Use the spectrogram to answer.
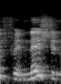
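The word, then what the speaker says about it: finished: रहा है ठीक है अभी इसमें अगर डी या फिर ईडी जुड़ जाए हमने ऐसा कहा कि डी या ईडी जुड़ जाए तो क्या हो जाता है वो ट का साउंड लेता है तो यहां पर हम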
